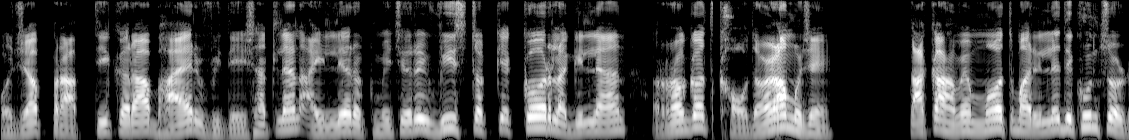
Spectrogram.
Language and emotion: Goan Konkani, angry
